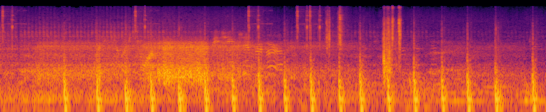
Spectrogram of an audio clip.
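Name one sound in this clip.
Footsteps thud on a hard floor at a steady pace.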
